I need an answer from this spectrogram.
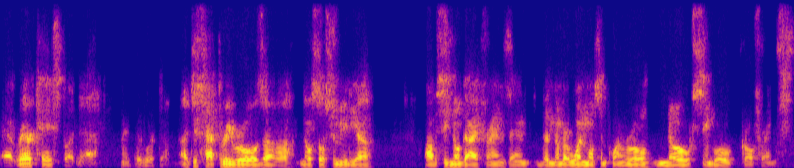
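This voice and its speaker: The delivery has monotone, flat intonation at a moderate pace. Loudness swings widely over a quiet background. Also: man, very deep, low pitch for a man. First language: Spanish. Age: 30s. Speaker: trades business owner. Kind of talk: casual podcast chat. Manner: hesitant, many fillers and repetitions.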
